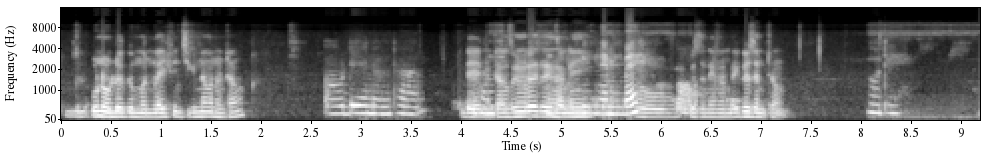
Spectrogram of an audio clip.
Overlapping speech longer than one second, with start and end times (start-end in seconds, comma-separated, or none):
4.1-5.8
